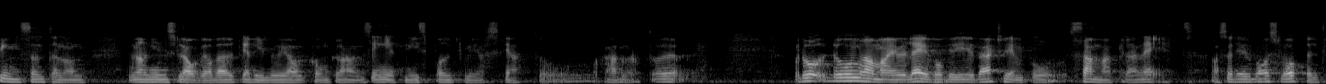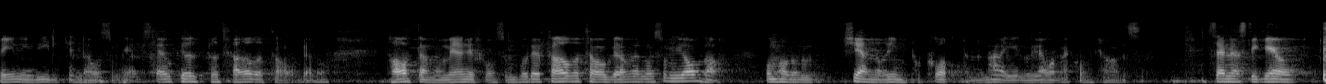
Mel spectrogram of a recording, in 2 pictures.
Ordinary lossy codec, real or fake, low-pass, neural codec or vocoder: none; fake; 7.2 kHz; codec, 44.1 kHz, 2.6 kbps, SNAC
